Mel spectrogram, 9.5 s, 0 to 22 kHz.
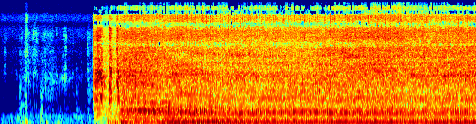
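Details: BMW F800GS motorcycle, cold engine: starter catches and settles straight into a steady, even idle with a regular beat and no odd noises; noise reportedly only appears when hot.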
